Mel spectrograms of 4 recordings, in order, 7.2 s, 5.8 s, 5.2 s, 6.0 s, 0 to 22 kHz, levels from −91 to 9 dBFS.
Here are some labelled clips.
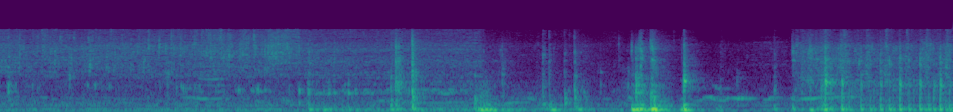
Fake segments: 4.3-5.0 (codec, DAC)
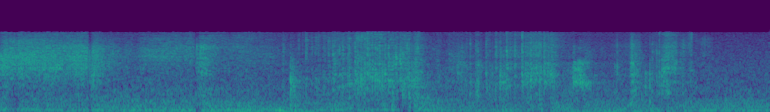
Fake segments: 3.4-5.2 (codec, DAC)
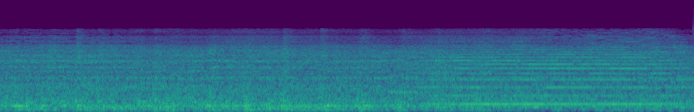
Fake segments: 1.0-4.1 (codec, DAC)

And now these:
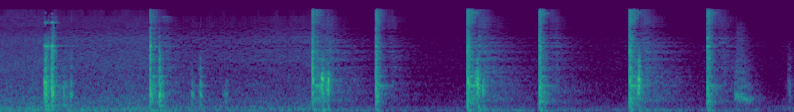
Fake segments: 1.9-2.8 (codec, DAC)

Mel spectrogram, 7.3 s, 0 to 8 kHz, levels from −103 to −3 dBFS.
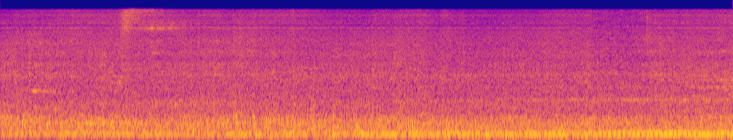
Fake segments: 0.0-5.9 (codec, DAC); 6.5-7.3

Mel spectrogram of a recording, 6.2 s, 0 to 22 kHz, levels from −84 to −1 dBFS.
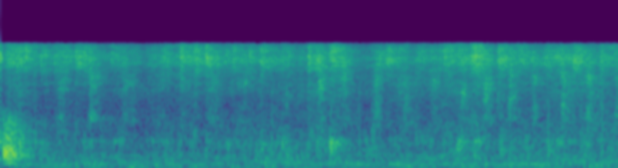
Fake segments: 0.0-6.2 (codec, DAC)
